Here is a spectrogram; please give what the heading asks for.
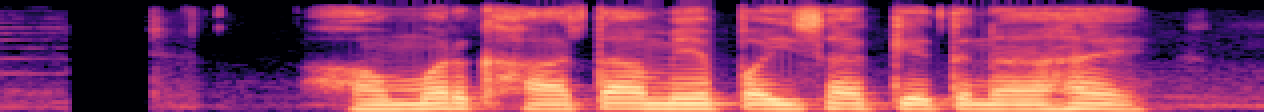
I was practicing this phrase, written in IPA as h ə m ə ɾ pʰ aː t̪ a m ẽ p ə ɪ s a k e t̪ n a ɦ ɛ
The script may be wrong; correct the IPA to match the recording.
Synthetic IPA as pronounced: h ə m ə ɾ kʰ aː t̪ a m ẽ p ə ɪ s a k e t̪ n a ɦ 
